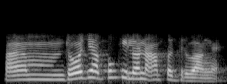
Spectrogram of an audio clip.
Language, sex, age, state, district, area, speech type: Tamil, female, 45-60, Tamil Nadu, Thanjavur, rural, conversation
